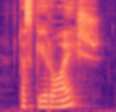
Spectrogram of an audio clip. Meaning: noise, sound
- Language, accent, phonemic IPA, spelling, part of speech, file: German, Austria, /ɡəˈʁɔʏ̯ʃ/, Geräusch, noun, De-at-Geräusch.ogg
